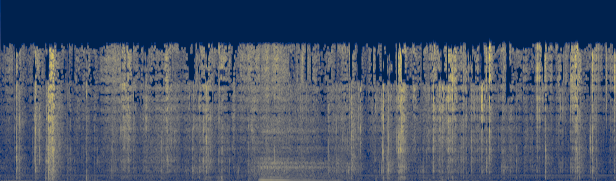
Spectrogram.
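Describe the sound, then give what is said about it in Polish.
Crinkling and crackling of a bubble-wrap padded mailer envelope from a parcel locker being torn open by hand for an unboxing, with bursts of sharp rustle and a longer, drawn-out ripping squeal midway through. “Ja go oczywiście odebrałem w takiej kopercie z folią bobelkową. Także co, rozpakowujemy. Trzeba ją po prostu zwyczajnie tutaj oderwać.”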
